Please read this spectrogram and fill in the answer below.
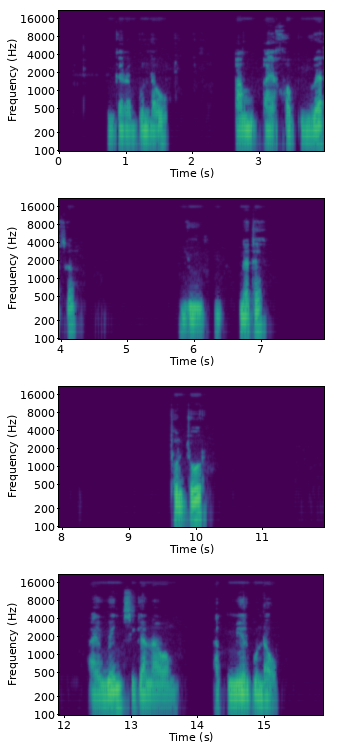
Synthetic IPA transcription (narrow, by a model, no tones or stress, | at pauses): ɡɐɾɐbundaw | ɐmɐjxɔp̚ːwɛɾtɐ | ju | nɛtɛ | tɔntɔːɾ | ʔɐjweɲsiɡɐnawɐm | ɐk̚miːɾbundaw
